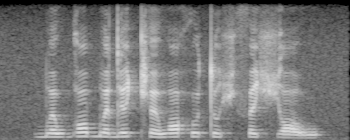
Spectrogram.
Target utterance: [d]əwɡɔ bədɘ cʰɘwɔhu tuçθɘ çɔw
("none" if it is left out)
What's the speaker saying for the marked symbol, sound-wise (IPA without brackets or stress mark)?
b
